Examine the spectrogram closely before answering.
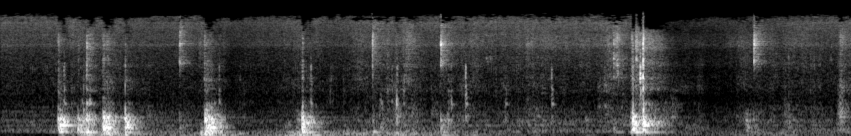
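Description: Knocks and thumps as a pleated cartridge filter is pushed and turned into place on its metal base: a quick cluster about half a second to a second and a half in, single knocks near two and three seconds, and the loudest one a little after six seconds.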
